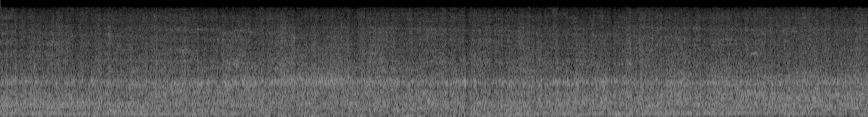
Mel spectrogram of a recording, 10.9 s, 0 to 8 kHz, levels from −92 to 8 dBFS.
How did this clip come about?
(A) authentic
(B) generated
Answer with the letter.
A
